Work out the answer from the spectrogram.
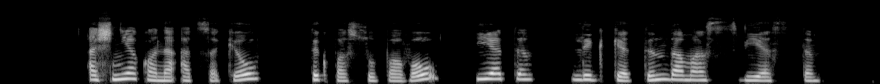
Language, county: Lithuanian, Šiauliai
